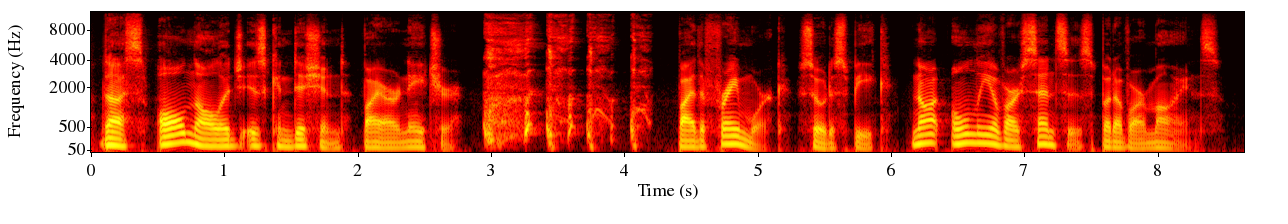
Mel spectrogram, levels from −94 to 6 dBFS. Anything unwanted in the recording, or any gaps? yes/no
yes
